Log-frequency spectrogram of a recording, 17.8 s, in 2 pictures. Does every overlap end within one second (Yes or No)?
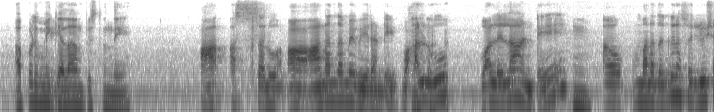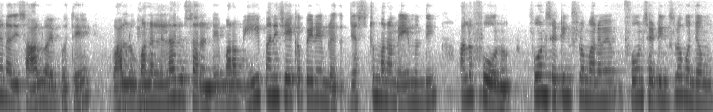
Yes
